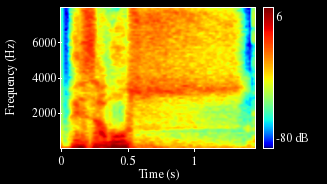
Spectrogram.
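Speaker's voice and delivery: very slow, breath-only whisper; drawn-out hushed wonder; awed whisper. Acted. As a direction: whisper it in stunned recognition. Acts out Mary recognising the voice.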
